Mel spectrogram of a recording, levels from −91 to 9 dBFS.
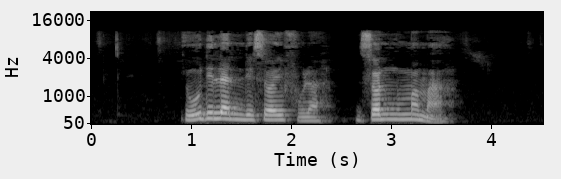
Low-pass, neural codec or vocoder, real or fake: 10.8 kHz; none; real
